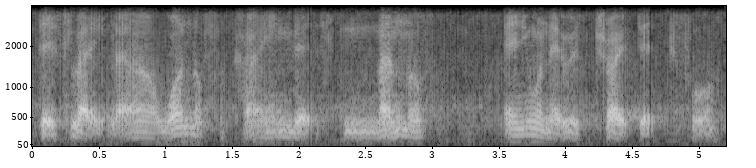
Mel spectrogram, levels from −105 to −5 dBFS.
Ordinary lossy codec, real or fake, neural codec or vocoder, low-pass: Opus, 16 kbps; fake; vocoder, 22.05 kHz, 80 mel bands, WaveNeXt; 3.6 kHz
